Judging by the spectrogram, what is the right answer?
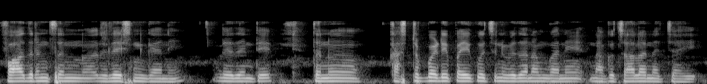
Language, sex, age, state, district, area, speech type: Telugu, male, 18-30, Andhra Pradesh, Krishna, rural, spontaneous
